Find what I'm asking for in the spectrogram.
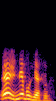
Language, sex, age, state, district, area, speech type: Assamese, female, 45-60, Assam, Jorhat, urban, conversation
